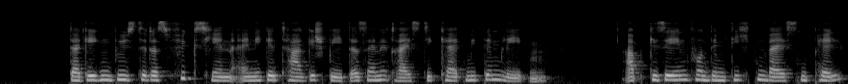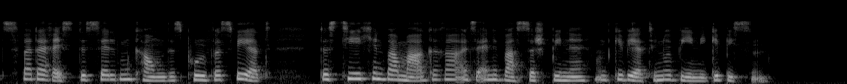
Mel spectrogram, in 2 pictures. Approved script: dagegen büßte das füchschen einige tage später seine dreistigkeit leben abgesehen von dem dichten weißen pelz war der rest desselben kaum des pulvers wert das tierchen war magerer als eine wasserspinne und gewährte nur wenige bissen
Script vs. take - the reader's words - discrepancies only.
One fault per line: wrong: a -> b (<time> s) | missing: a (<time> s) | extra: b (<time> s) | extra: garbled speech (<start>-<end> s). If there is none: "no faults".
extra: mit dem (4.7 s)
